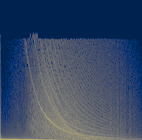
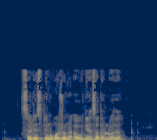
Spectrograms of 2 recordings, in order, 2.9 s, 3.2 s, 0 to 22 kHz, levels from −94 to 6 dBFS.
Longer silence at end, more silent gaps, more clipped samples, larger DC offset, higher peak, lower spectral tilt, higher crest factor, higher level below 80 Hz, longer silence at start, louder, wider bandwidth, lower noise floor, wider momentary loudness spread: second, 0.15 s vs 0.7 s; neither; neither; neither; first, 0 dBFS vs -10 dBFS; second, -3.5 dB/octave vs -6.5 dB/octave; first, 24 dB vs 16 dB; first, -26 dBFS vs -56 dBFS; second, 0 s vs 0.45 s; about the same, -26 LUFS vs -25 LUFS; first, 16.5 kHz vs 11.5 kHz; second, -43 dBFS vs -70 dBFS; first, 16 LU vs 8 LU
